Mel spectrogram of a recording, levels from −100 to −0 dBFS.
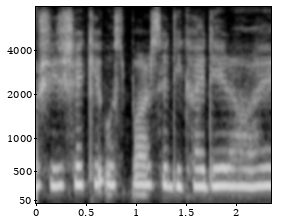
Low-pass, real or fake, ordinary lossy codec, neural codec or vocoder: none; fake; none; codec, 16 kHz, 8 kbps, FreqCodec, larger model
